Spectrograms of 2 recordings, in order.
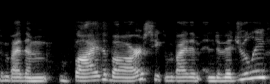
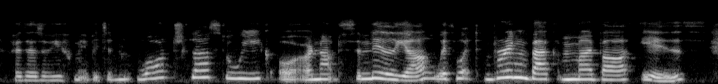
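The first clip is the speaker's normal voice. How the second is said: put-on British accent drifting into a crazy accent; hammed-up British accent going off the rails; mock British accent; 5 semitones higher than usual. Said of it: "my British accent and then ended with a crazy accent".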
